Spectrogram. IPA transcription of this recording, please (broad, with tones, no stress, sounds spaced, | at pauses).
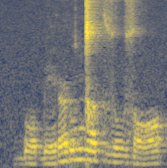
ɓ o˩ ɓ e˩˧ ɾ ə˞˥ ɾ u˥ ŋ͡ǀ ɤ˥ θ z u˧ z ɔ˩˧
